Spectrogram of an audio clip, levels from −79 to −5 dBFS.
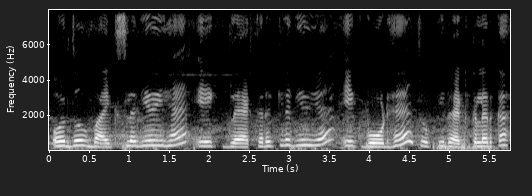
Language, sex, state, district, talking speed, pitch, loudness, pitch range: Hindi, female, Punjab, Pathankot, 220 wpm, 250 Hz, -16 LUFS, 225-285 Hz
